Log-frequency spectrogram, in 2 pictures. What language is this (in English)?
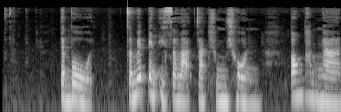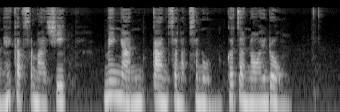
Thai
